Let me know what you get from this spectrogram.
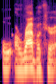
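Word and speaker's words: % Arabica: On percent Arabica or Arabica as it's actually pronounced, but written with the percentage Arabica.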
